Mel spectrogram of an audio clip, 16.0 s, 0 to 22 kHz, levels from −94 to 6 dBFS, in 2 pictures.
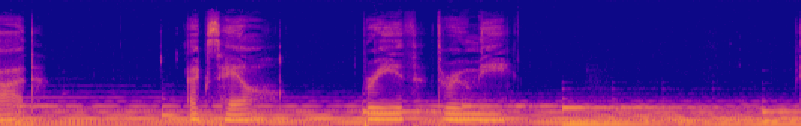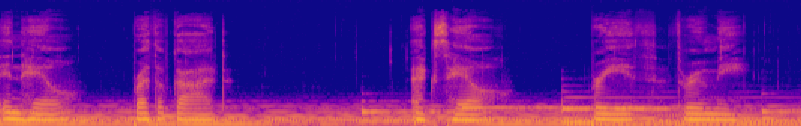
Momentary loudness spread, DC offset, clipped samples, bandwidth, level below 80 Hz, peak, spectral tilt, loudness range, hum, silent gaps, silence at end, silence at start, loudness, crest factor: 11 LU; under 0.1%; under 0.1%; 13.5 kHz; -34 dBFS; -8 dBFS; -7 dB/octave; 4 LU; none; none; 0 s; 0 s; -26 LUFS; 16 dB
